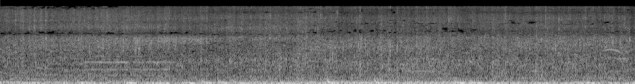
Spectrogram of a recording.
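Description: Steady splashing and trickling of water from a small rock garden fountain, over a constant low rumble.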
